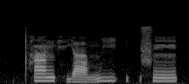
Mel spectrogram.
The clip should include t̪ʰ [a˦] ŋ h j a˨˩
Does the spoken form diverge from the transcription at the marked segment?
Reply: yes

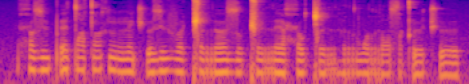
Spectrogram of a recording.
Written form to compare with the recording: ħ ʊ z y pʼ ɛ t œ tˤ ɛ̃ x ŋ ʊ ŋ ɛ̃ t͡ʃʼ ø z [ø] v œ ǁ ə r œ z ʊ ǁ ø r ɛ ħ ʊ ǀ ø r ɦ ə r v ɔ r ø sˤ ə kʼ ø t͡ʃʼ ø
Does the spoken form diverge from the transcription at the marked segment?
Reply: yes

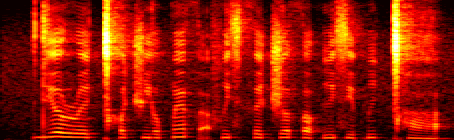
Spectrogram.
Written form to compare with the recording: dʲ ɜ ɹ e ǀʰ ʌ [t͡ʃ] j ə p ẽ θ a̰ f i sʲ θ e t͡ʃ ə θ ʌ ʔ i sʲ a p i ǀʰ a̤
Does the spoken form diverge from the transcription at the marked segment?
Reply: no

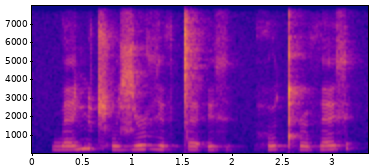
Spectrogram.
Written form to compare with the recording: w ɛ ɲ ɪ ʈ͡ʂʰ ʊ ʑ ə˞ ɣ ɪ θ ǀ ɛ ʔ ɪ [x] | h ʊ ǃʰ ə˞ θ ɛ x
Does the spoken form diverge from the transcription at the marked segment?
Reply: no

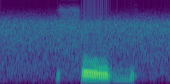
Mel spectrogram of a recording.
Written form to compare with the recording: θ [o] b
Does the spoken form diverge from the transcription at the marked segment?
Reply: no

